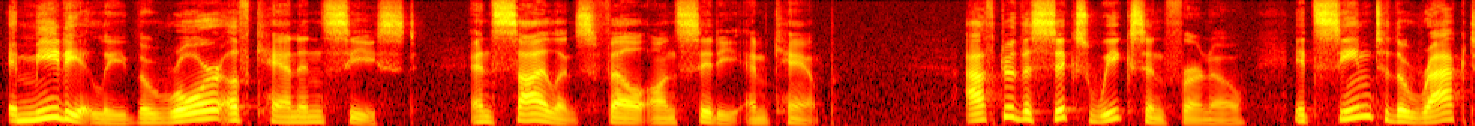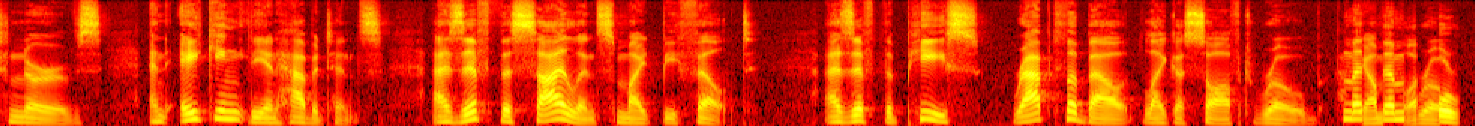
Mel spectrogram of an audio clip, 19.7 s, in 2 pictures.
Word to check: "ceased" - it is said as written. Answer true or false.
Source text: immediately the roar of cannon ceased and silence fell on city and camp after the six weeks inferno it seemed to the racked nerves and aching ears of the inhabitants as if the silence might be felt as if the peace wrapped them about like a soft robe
true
